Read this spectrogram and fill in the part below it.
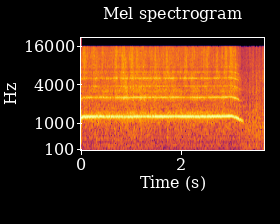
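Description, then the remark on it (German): An approaching train sounds its whistle in one long, steady, loud blast over a hissing rumble, then dips slightly in pitch as it cuts off abruptly near the end. “Je nachdem, ob der sich nähernde Zug einmal, zweimal oder dreimal pfeift,”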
